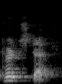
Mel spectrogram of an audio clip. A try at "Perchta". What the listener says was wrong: Yeah, but you don't have the R sound. Percha.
